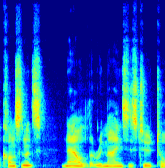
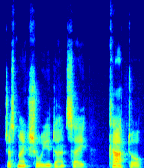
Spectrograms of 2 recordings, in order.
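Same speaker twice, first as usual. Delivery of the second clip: ordinary talk, nothing marked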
